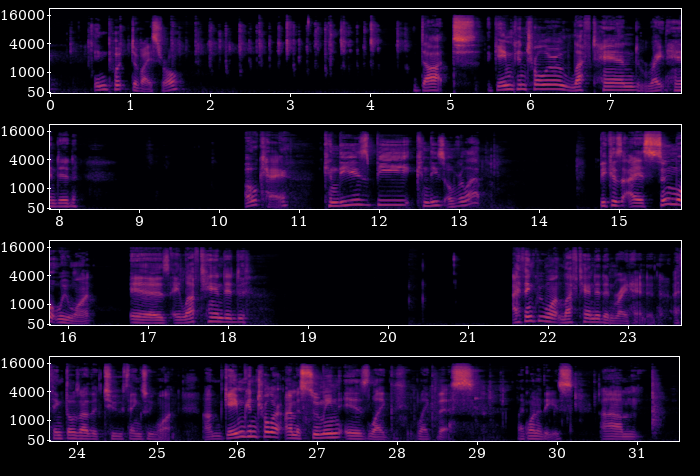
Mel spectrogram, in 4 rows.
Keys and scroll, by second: 0.2-4.7 typing, 6.0 Down, 14.2 Up, 15.7 Down.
